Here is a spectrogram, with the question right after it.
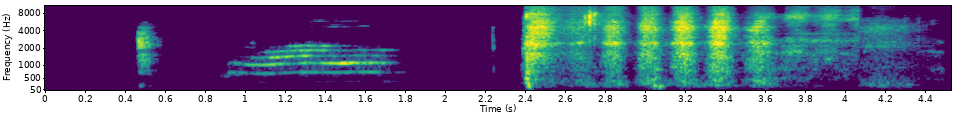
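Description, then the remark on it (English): A cat lets out a short, drawn-out meow, followed by a quick run of raspy, rhythmic bursts, like chattering or huffing. No one speaks. “He's a tease. Cats are weird.”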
